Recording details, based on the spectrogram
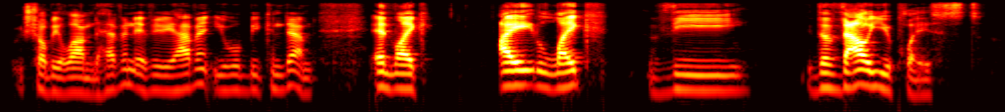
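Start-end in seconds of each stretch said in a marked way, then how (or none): none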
